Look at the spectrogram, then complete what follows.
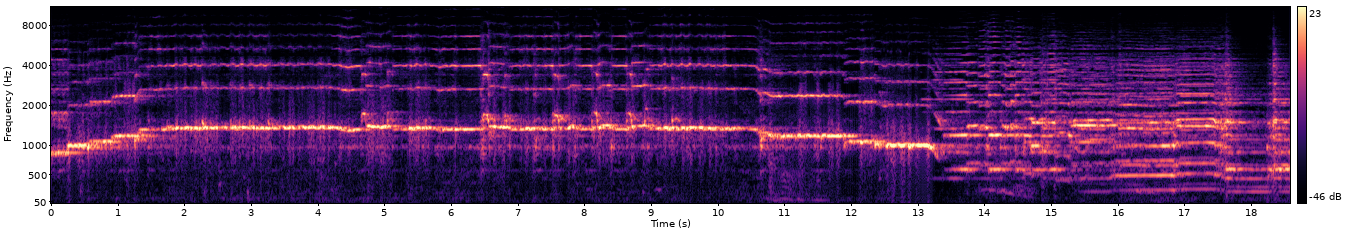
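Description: Solo kamancheh, bowed: a long high note is held for about ten seconds with small pitch ornaments, then steps down. From about two-thirds through it moves into a faster passage of shorter, lower notes.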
